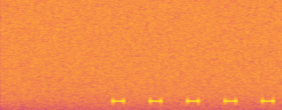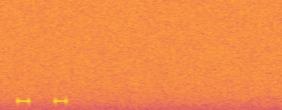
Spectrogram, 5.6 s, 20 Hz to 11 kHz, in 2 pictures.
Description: Beep code, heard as beeps, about 930 Hz. 7 short. In AMI BIOS tables: virtual mode exception error; in Dell tables: processor failure.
